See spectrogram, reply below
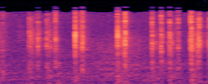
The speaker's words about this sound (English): Type it in.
